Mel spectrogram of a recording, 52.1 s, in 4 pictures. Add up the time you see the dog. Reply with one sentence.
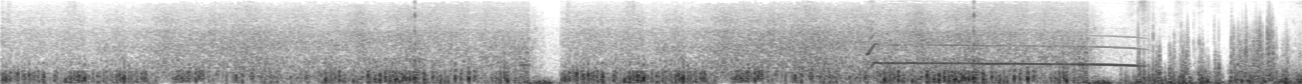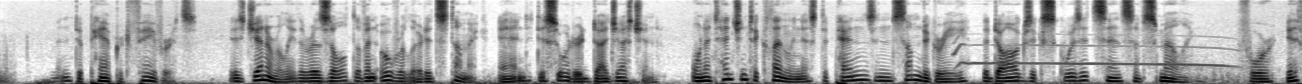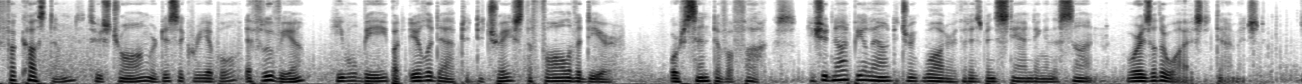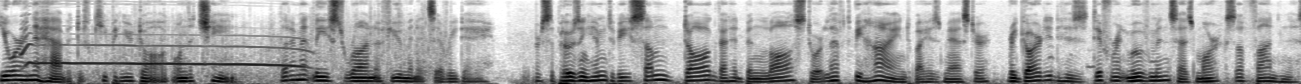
You can hear the dog for 9 seconds altogether.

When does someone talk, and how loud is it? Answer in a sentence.
The talking can be heard from 13.5 to 52.0 s, at a steady volume.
